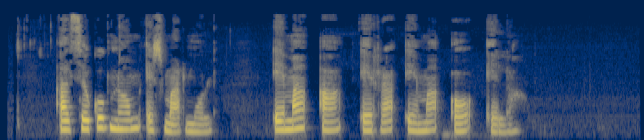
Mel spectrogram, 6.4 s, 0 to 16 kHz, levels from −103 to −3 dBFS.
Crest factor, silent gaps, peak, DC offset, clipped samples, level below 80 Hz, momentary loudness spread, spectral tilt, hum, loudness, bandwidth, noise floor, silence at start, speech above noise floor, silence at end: 22 dB; none; -6 dBFS; under 0.1%; under 0.1%; -72 dBFS; 12 LU; -5.5 dB/octave; none; -27 LUFS; 11.5 kHz; -74 dBFS; 0.6 s; 48 dB; 1.25 s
